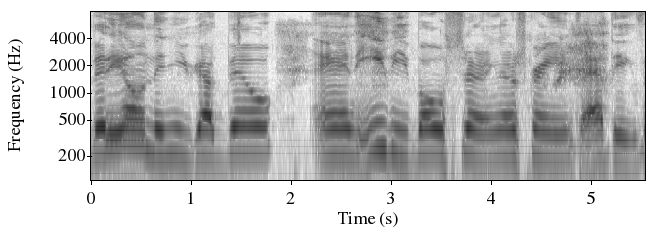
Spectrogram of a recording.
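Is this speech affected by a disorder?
Yes: cerebral palsy; speech sounds drunk.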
